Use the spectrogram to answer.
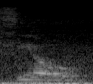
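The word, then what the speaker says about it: phenolphthalein: And that's the phenoin phenoline. Phenol. Can you spell that, please?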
